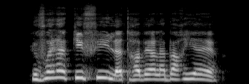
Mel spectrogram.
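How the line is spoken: Shouting. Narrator (French): cria Sol

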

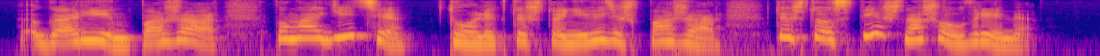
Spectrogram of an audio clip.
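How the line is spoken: Someone shouting. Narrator (Russian): кто-то крикнул

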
